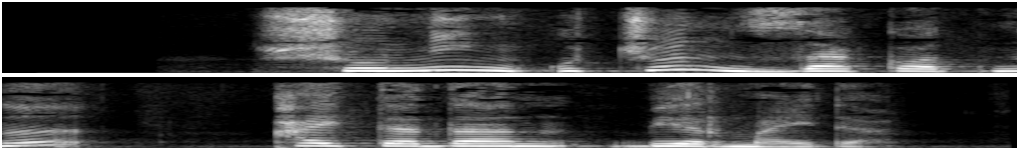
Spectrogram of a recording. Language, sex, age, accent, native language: Uzbek, female, 25-34, Toshkent shahri, Uzbek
